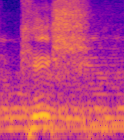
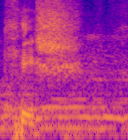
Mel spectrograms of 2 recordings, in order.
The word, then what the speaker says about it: Kiss: ever since so no Kish it's spelled k i s kiss but it's pronounced Kish so that truck turns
